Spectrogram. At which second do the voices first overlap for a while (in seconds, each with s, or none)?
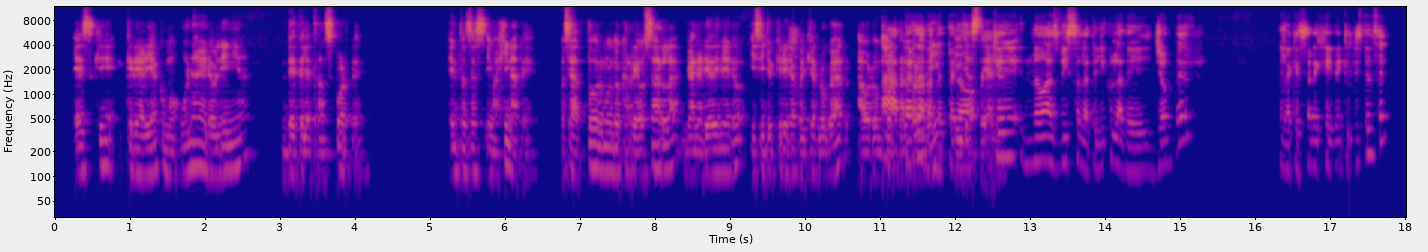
11.0 s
